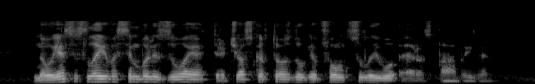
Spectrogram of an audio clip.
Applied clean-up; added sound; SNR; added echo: none; none; none; none.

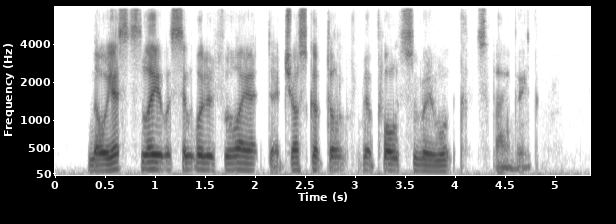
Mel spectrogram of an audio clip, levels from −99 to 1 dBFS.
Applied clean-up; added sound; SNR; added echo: neural diffusion model UNIVERSE++.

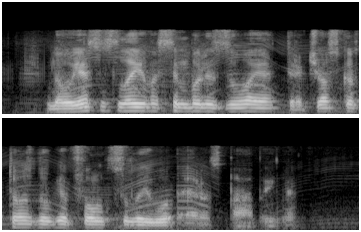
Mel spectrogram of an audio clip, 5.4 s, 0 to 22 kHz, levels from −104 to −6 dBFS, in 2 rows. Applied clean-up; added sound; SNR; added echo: neural separator model SepFormer DNS4.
